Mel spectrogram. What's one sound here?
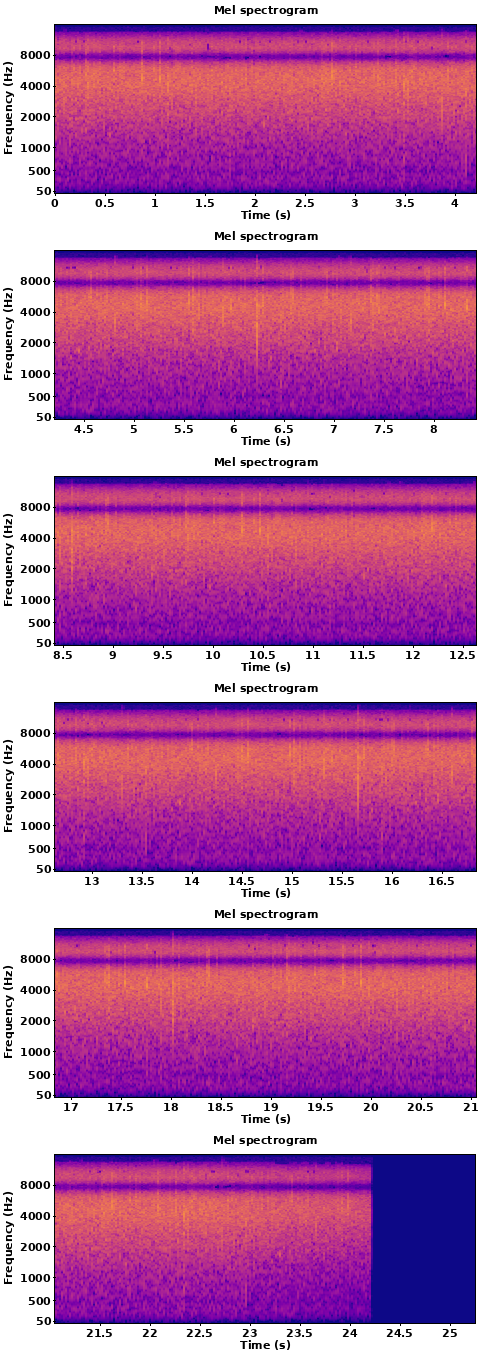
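Rain falls steadily and hisses.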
